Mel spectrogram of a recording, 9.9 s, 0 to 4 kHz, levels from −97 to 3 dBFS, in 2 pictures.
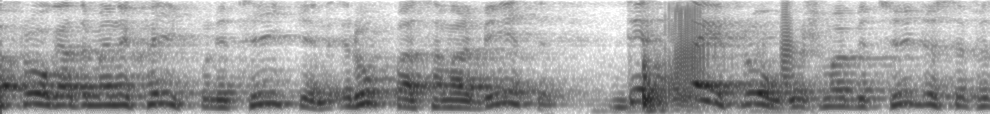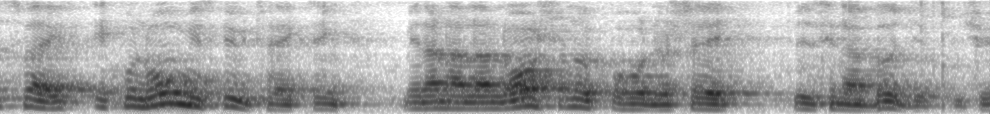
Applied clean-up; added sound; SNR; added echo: none; Fart; 12 dB; reverberation time 0.7 s.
